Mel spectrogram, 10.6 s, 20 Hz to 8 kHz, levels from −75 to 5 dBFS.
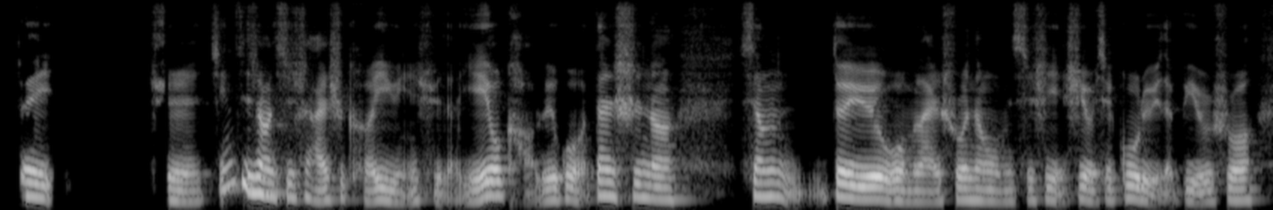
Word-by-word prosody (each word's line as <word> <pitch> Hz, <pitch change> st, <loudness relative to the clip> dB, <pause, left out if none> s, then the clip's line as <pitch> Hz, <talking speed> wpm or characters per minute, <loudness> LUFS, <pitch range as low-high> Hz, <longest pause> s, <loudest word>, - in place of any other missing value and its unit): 对。 145 Hz, -4 st, +3 dB, 0.9 s
是， 105 Hz, -3 st, -2 dB
经 245 Hz, -, -4 dB
济 295 Hz, -8 st, +2 dB
上 180 Hz, -5 st, +6 dB
其 145 Hz, -, -4 dB
实 140 Hz, +1 st, -6 dB
还 110 Hz, -4 st, 0 dB
是 120 Hz, -, -6 dB
可 110 Hz, 0 st, -4 dB
以 120 Hz, -, +2 dB
允 110 Hz, 0 st, -4 dB
许 115 Hz, -, -8 dB
的， -, -, -9 dB
也 110 Hz, -, +1 dB
有 160 Hz, +1 st, +6 dB
考 165 Hz, +1 st, -9 dB
虑 115 Hz, +2 st, 0 dB
过。 125 Hz, +2 st, -1 dB
但 155 Hz, -2 st, +3 dB
是 145 Hz, 0 st, -1 dB
呢， 125 Hz, -3 st, +1 dB, 0.5 s
相 150 Hz, -2 st, -2 dB, 0.3 s
对 145 Hz, -3 st, +6 dB
于 125 Hz, 0 st, +8 dB
我 115 Hz, -2 st, +6 dB
们 105 Hz, 0 st, -6 dB
来 105 Hz, 0 st, -1 dB
说 120 Hz, +2 st, -1 dB
呢， 115 Hz, -1 st, -1 dB
我 110 Hz, -1 st, -3 dB
们 105 Hz, +1 st, -9 dB
其 110 Hz, +2 st, -9 dB
实 120 Hz, +2 st, -8 dB
也 115 Hz, -, -4 dB
是 130 Hz, -, -3 dB
有 110 Hz, -, 0 dB
一 -, -, -6 dB
些 115 Hz, +2 st, -7 dB
顾 135 Hz, +2 st, 0 dB
虑 120 Hz, -, 0 dB
的。 -, -, -7 dB
比 110 Hz, -, -7 dB
如 100 Hz, +2 st, -3 dB
说， 115 Hz, +2 st, -1 dB
120 Hz, 255 characters per minute, -22 LUFS, 110-145 Hz, 0.9 s, 于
